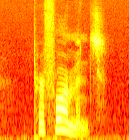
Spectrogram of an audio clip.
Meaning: The act of performing; carrying into execution or action; execution; achievement; accomplishment; representation by action
- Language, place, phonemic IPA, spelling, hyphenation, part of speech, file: English, California, /pɚˈfɔɹ.mən(t)s/, performance, per‧for‧mance, noun, En-us-performance.ogg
